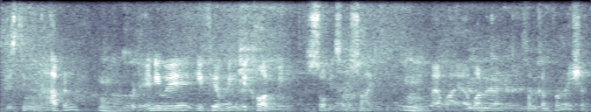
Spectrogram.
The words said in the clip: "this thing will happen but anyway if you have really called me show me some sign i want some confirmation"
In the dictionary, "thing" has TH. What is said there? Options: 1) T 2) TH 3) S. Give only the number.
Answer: 1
